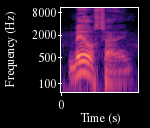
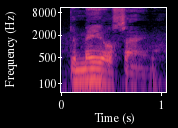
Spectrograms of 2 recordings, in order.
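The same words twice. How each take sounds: First: Louder, incredulous repeat; incredulous echo. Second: Said in the usual way. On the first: Real, not acted. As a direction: throw it back louder, in disbelief. Incredulous repeat of what he named.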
